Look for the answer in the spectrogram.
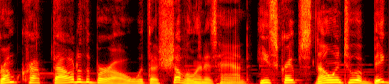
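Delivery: plain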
